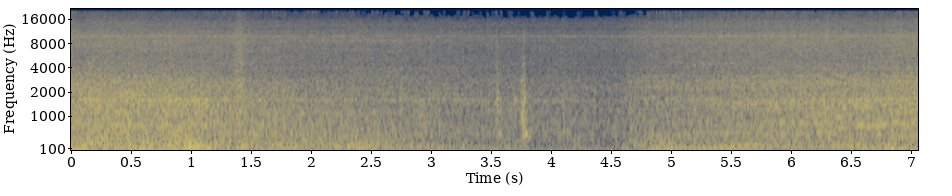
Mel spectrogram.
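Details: Car after brake repair, microphone mounted, driven through a stop: steady road and tyre rumble with no squeal, scrape or grinding. The brake noise is fixed.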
